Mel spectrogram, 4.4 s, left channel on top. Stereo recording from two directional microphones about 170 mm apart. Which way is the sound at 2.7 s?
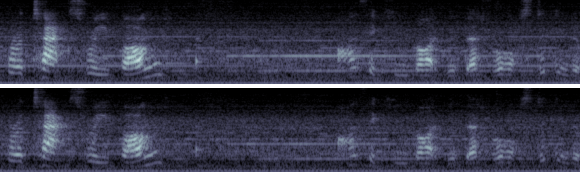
15° left (ahead or behind).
